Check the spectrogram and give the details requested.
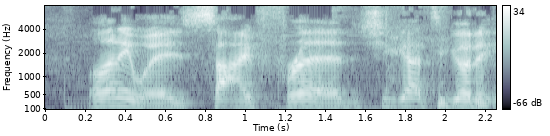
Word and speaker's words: Seyfried: You would think that's pronounced Seyfried, right? It's spelled that way, or Seyfried at least, but it's Cy-Fred. No. Weird. I know. She needs to change that name. Well, anyways, Cy-Fred, she got to go to Italy, make a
